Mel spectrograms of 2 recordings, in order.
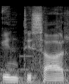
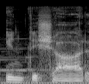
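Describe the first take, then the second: First: The middle consonant is a plain 's' sound. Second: The middle consonant is an 'sh' sound. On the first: The speaker calls it wrong. "इसको इंतिसार न कहें" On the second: The speaker calls it right. "इंतिशार है ये"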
